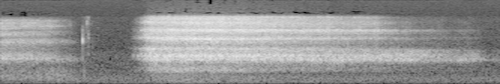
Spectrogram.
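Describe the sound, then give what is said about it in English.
A single long, deep inhalation during a guided breathing exercise, strong and breathy, drawn steadily for about two seconds and fading gently at the end, with a short faint click just before it and no talking. “So a breath in.”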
